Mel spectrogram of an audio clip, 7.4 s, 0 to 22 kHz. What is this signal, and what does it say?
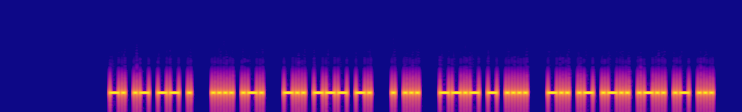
Morse code, heard as a keyed tone, about 40 wpm, 700 Hz. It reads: NAME HR DON ES QTH DALLAS
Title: Common QSO Phrases Encore 40wpm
